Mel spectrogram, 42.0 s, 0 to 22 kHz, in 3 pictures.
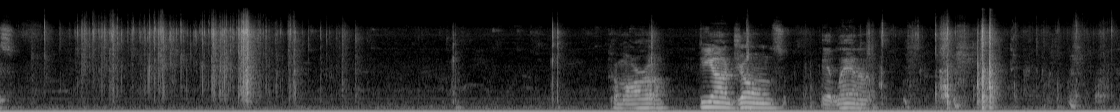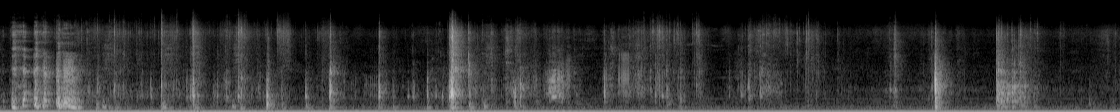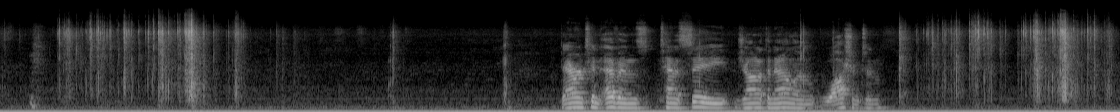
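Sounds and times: packaging crinkling and tearing: 0:00.4 - 0:04.6, 0:19.2 - 0:24.6, 0:28.7 - 0:31.6, 0:39.2 - 0:42.0
cardboard and wrapper snapping: 0:18.1 - 0:20.9, 0:39.2 - 0:42.0.

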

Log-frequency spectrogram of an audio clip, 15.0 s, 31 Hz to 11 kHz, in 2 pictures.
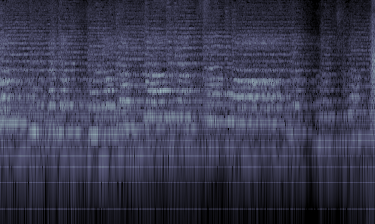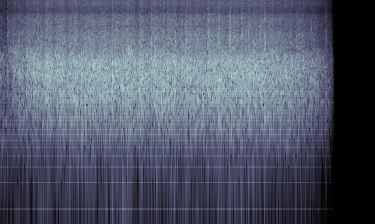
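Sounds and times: crowd applause: 0:07.4 - 0:14.2.

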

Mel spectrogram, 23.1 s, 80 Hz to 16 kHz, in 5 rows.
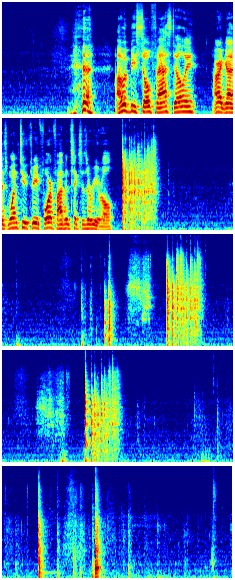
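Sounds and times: die clattering on wooden table: 0:07.0 - 0:07.8, 0:12.5 - 0:13.4, 0:15.5 - 0:16.3
cardboard boxes scraping on table: 0:11.8 - 0:12.3, 0:14.1 - 0:15.3.

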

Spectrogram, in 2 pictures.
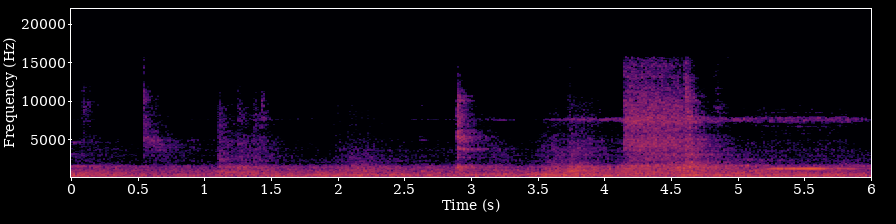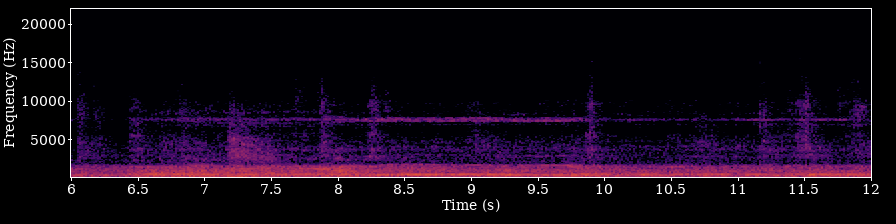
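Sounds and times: air hiss: 0:04.2 - 0:04.8
machinery humming: 0:04.9 - 0:12.0.

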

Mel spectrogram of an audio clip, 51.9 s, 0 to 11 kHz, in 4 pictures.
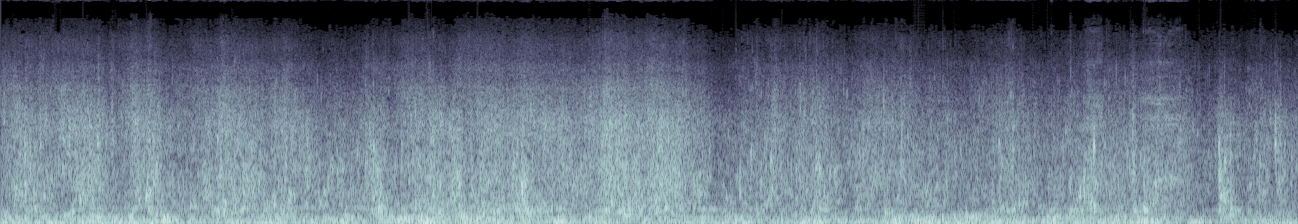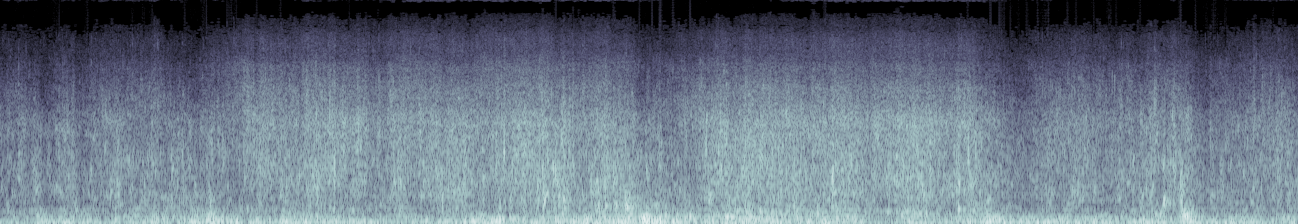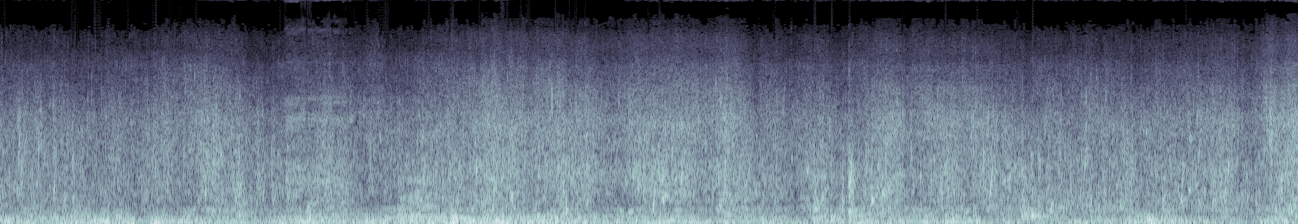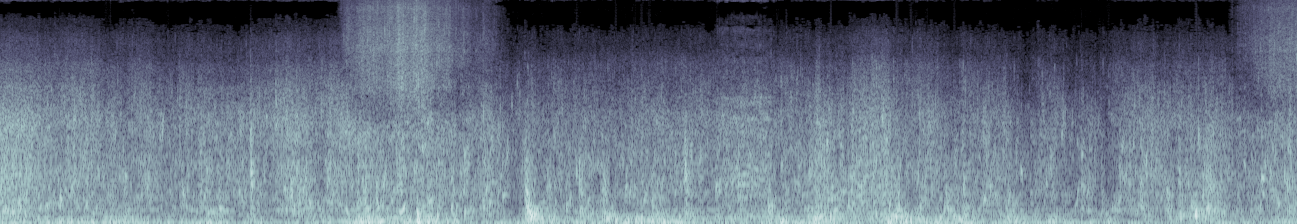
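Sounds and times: water rushing along boat: 0:00.0 - 0:51.9
wind buffeting microphone: 0:13.3 - 0:34.8, 0:42.0 - 0:50.0, 0:50.7 - 0:51.9.

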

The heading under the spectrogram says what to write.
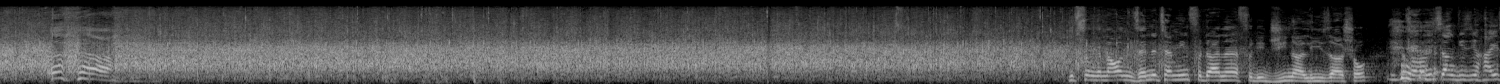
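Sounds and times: audience applauding: 0:00.0 - 0:12.1.

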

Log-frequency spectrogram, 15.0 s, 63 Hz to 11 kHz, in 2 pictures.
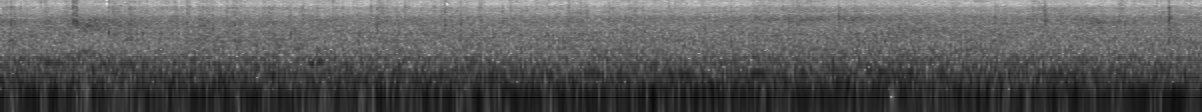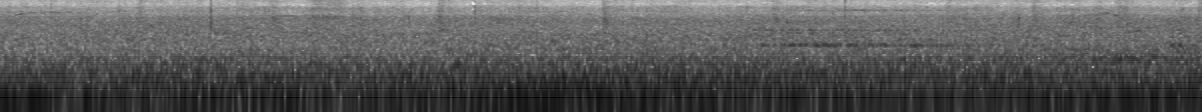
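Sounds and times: distant traffic rumble: 0:00.0 - 0:15.0
outdoor hubbub: 0:00.0 - 0:15.0
faint clicks: 0:04.8 - 0:11.7.

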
